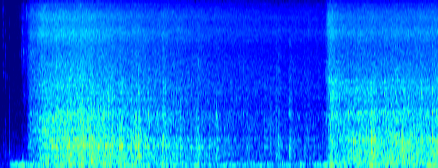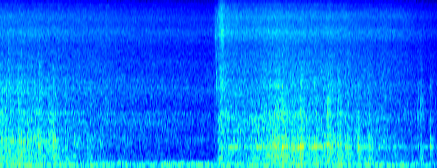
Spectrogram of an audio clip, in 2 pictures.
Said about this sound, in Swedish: Det där är alltså en bastu, det lät kanske lite som att man skulle vara på vässan i ett åskväder.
